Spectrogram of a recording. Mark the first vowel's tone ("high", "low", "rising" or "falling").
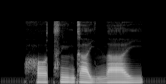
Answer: high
